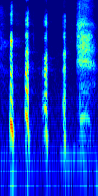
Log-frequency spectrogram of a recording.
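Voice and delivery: a sudden high burst of laughter; high self-mocking laugh. Real, not acted. Laughs at her own idea.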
